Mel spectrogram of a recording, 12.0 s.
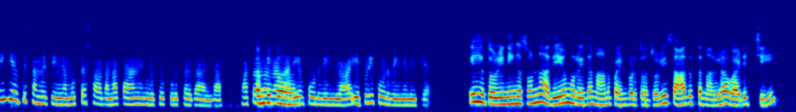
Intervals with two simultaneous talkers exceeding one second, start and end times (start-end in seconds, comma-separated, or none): none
